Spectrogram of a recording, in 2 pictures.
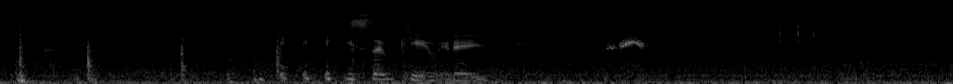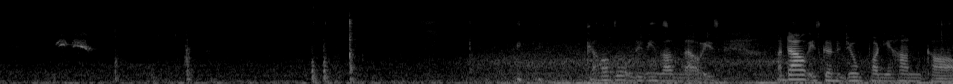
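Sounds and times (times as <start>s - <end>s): bird chirping: 6.1s - 11.8s
faint clicks: 7.7s - 8.7s.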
